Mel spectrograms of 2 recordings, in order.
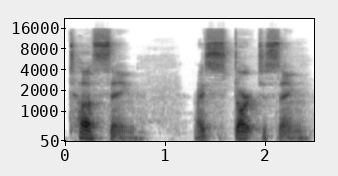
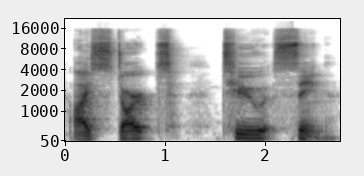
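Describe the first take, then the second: First: "I start to sing." said low, with a swallowed "t"; low, casual American "I start to sing."; American T-drop. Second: "I start to sing." with a clear "t" in "start"; careful neutral model; neutral English. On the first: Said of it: "Yo digo más como". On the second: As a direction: sound the "t" in "start" cleanly. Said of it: "Se puede decir en inglés neutral". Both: Shown as a demonstration.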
